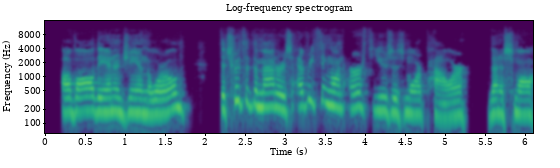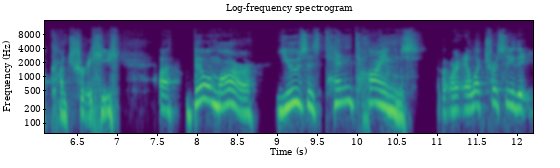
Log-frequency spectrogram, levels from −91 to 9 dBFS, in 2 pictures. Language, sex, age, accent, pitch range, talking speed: English, male, 50-69, American, 175-225 Hz, 155 wpm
